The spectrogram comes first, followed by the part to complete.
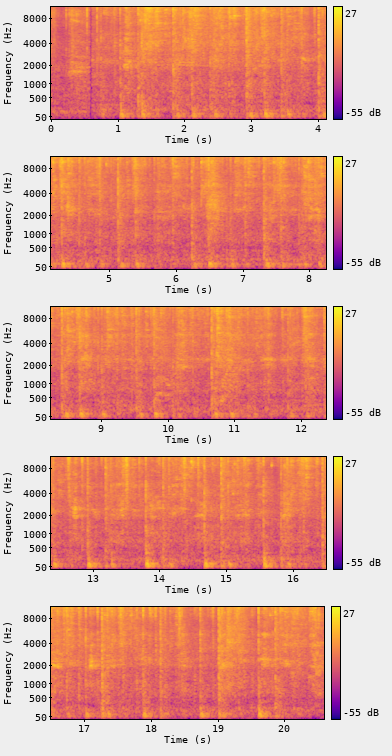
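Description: Knee strikes thudding into a hanging heavy bag in a continuous run, roughly two a second.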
